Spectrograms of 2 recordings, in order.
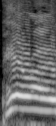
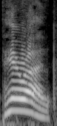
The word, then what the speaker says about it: Pierrot: Pierrot the Acid Clown. That's how you pronounce it. Pierrot.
